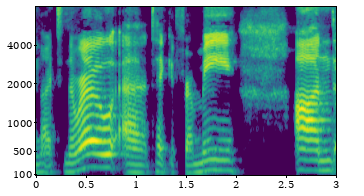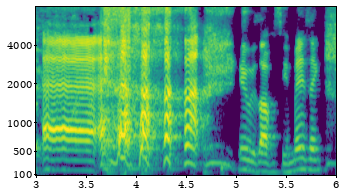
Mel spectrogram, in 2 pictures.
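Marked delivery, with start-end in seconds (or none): 3.6-5.0 laugh. Real, not acted. Laugh at sarcasm.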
